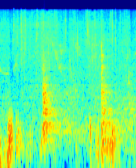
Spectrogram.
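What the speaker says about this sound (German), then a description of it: "So, ihr hört es zischen." T-bone steak and New Zealand lamb loin sizzling on a barbecue grill over an almost burned-down fire, a steady close crackling hiss with a few sharper pops and spits, no voices.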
